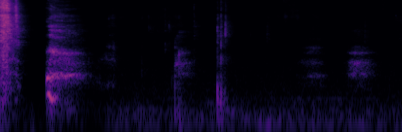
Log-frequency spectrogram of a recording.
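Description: A loud, sharp sneeze opens, followed by a second burst and a few softer sniffs and breaths in a quiet room.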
